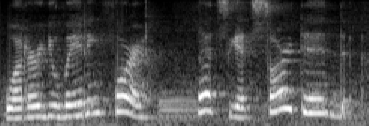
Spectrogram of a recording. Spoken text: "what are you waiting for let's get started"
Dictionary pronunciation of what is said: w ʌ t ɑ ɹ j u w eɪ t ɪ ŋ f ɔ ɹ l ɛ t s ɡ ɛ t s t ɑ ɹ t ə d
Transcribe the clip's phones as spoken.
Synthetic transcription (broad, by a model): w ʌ t ɑ ɹ j u w eɪ t ɪ ŋ f ɔ ɹ w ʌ t s ɡ ɛ t s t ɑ ɹ t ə d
